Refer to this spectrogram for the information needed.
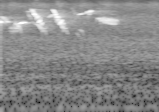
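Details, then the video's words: Free black Double-collared seedeater delivering a 'mexida' song, heard returning home after a Sunday outing: a rapid burst of bright, high, downslurred whistles ending in a level sustained note, then quiet hum. "Mexida com Coleiro Preto Solto"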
